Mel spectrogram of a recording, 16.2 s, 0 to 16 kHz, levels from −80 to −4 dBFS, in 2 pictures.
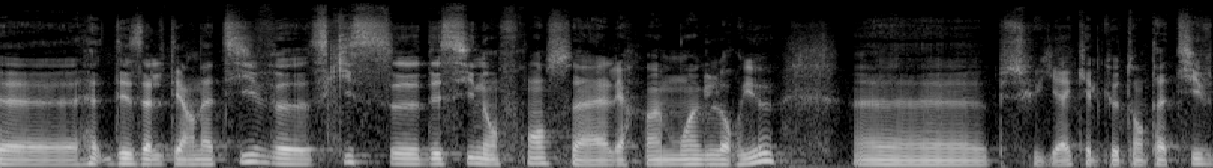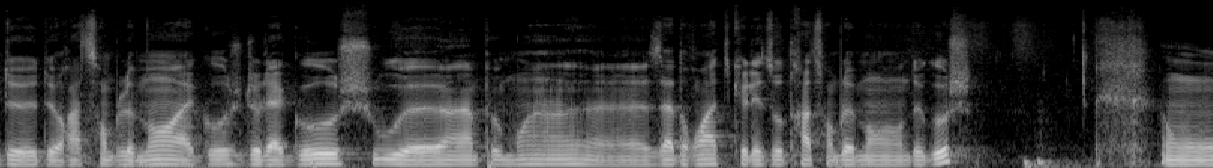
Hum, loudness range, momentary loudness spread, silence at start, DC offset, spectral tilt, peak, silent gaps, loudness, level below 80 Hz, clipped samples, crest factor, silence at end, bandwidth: none; 3 LU; 8 LU; 0 s; under 0.1%; -5.5 dB/octave; -8 dBFS; none; -26 LUFS; -44 dBFS; under 0.1%; 18 dB; 0 s; 14 kHz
